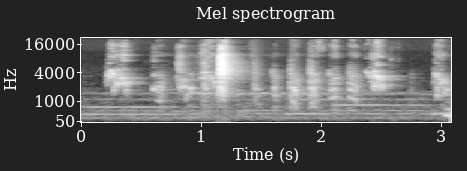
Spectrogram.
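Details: Indoor pet budgerigar twittering a quick series of bright chirps and short squeaky notes, one louder sharp note in the middle, over a faint continuous hum.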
